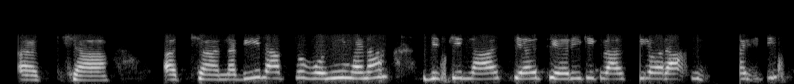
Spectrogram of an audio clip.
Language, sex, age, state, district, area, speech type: Urdu, male, 18-30, Delhi, Central Delhi, urban, conversation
